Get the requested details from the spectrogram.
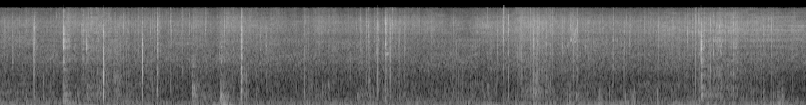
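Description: Metal tongs click against a grill.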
